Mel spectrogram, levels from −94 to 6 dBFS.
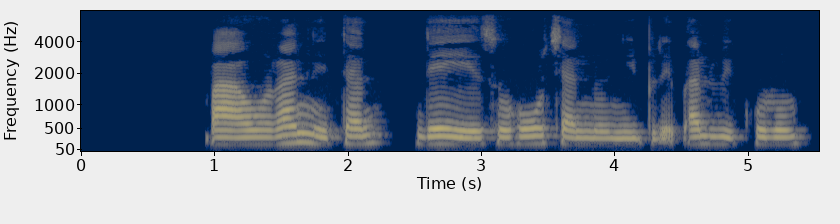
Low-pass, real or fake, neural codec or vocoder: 7.2 kHz; real; none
